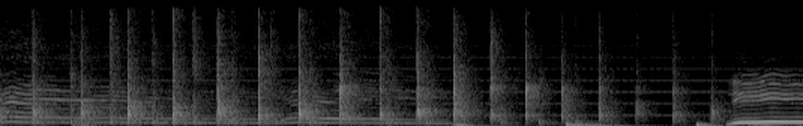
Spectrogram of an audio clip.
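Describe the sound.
Steady, rhythmic hand clapping, about four crisp claps per second for several seconds, with a long sustained voice sliding downward over it and another voice rising at the end, at a comedy show at Mutiny as the first comic of the night is introduced.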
